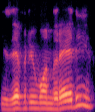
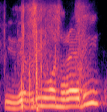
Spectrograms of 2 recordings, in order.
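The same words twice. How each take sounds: First: Put-on Russian accent again. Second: Higher and louder, a hammed-up Russian accent on "Is everyone ready?"; a playful first go at a Russian accent. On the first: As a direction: redo the Russian accent so it is clearly heard. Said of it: "the accent, just, I didn't hear it". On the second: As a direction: ham up a Russian host asking "Is everyone ready?". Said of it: "present it in a Russian accent".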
